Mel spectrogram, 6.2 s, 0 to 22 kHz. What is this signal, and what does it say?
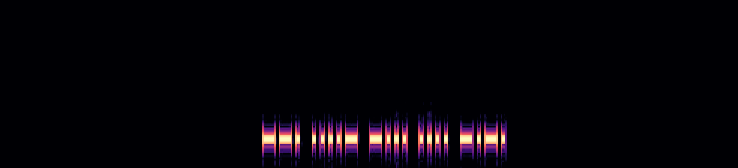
Morse code, heard as a keyed tone, about 34 wpm, 700 Hz. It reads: G4BHC
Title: DXCC-100 Call Signs - 5 Characters - 35wpm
